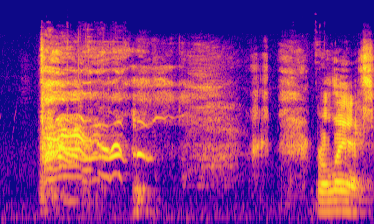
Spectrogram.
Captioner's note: laughing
